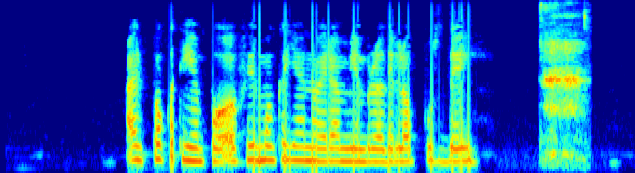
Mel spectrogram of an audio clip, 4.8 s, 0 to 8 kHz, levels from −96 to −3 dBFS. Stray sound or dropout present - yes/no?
yes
